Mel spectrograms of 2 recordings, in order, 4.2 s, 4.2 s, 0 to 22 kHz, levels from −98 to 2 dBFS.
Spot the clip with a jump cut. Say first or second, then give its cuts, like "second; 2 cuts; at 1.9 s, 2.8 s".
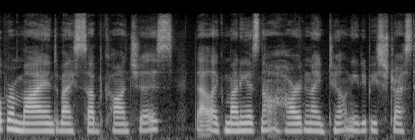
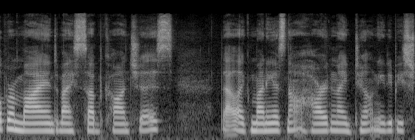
first; 1 cut; at 1.8 s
